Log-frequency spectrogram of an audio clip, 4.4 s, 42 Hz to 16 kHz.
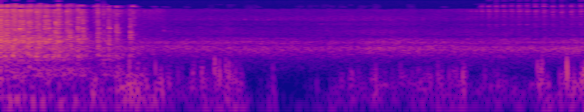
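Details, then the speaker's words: Toro MX5050 zero-turn with Kohler KT735 24 hp engine, hot after mowing, after restoring the fuel solenoid pin and replacing the brake box: engine winds down smoothly and stops cleanly with no backfire, pops or sputter; normal hot shutdown. "Now after mowing some, the motor's hot. Whenever I shut it off, it should shut off just like normal with no backfiring, sputtering, or anything."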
